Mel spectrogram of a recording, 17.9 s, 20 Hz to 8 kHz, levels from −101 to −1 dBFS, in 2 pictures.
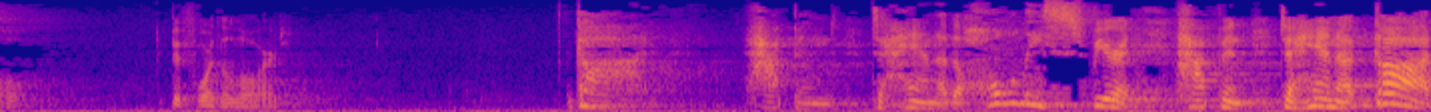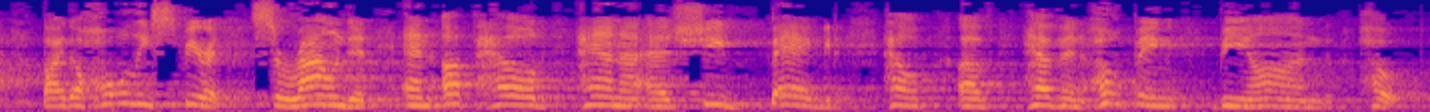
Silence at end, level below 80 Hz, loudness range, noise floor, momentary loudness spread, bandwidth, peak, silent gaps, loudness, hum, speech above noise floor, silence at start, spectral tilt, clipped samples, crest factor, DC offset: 0 s; -62 dBFS; 16 LU; -60 dBFS; 14 LU; 8 kHz; -10 dBFS; none; -31 LUFS; none; 28 dB; 0 s; -3.5 dB/octave; under 0.1%; 22 dB; under 0.1%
